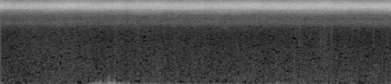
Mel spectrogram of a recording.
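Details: Mogannia formosana, the Green Island form, singing in April on Green Island, Taiwan: a steady unbroken high-pitched buzzing drone held throughout, with faint low rustling beneath.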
